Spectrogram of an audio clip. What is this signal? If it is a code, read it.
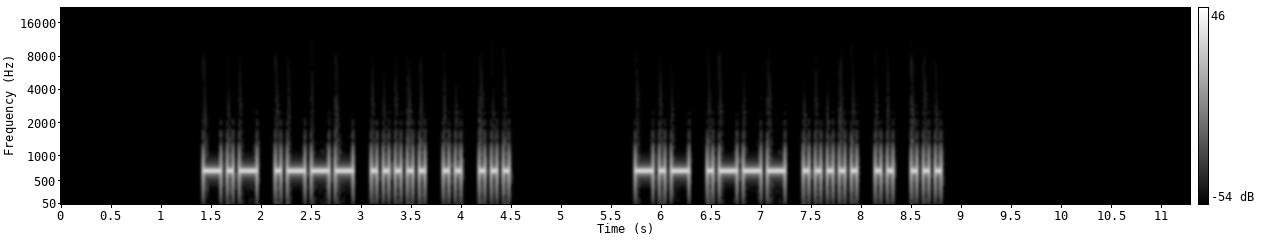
Morse code, heard as a keyed tone, about 20 wpm, 700 Hz. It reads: KJ5IS KJ5IS
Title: USA Call Signs - 5 Characters - Repeated 2x - 20wpm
